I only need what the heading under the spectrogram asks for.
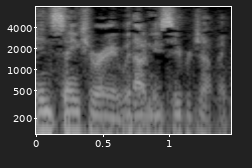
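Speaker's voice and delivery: ordinary delivery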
